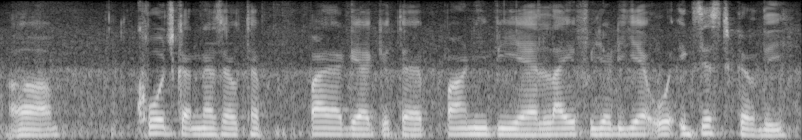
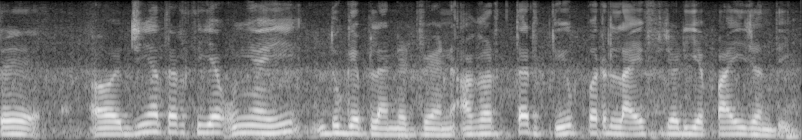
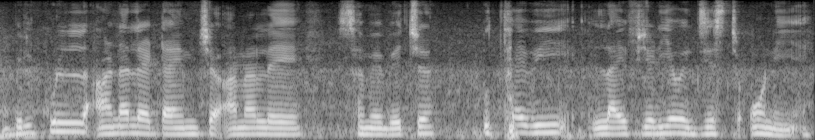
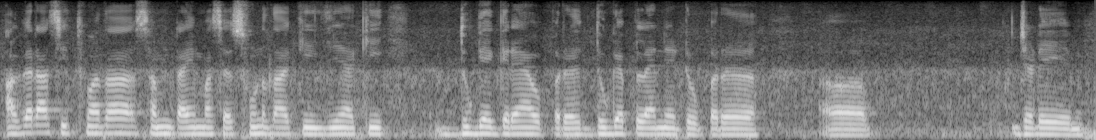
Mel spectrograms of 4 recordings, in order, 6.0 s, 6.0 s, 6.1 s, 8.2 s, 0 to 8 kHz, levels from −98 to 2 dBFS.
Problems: constant background noise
